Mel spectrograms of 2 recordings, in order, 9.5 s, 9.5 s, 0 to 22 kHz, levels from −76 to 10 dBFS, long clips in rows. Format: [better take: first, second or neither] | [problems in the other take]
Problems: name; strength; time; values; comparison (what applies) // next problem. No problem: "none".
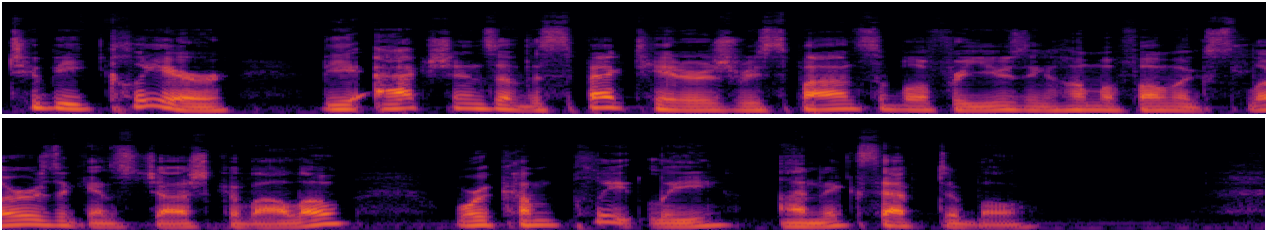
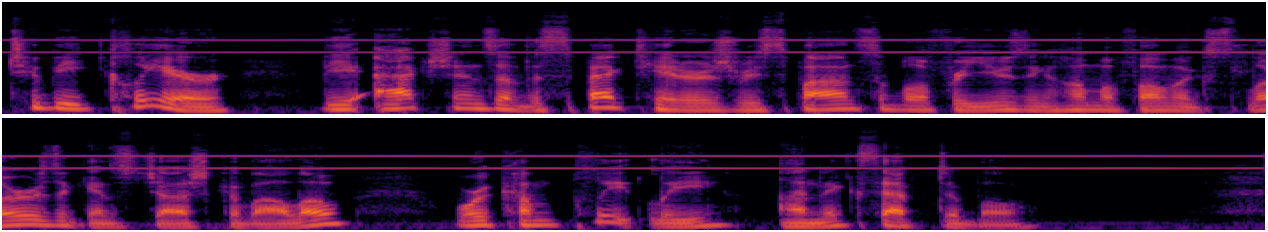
first | high-pitched whine; loud; throughout; 6 kHz, 7 dB below the speech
